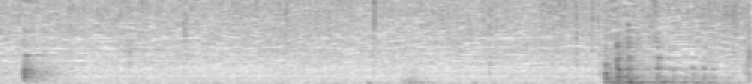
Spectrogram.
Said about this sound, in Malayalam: അതിനെ നന്നായിട്ടൊന്ന് വഴറ്റിയെടുക്കണം.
